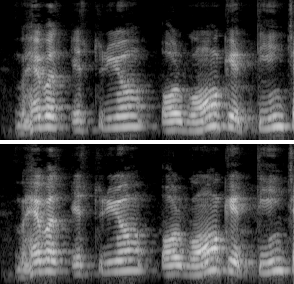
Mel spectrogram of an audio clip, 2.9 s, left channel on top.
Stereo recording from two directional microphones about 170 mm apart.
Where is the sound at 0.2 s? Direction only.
25° left (ahead or behind).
